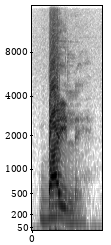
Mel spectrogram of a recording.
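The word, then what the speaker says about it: baile: 자, 강음 강이 올 때는 어디에 강세를 주나요? 당연히 강모음에 강세를 주고 있겠죠. 그런데 양모음과 양모음이 올 때는 뒤에 오는 모음에 강세를 주고 있습니다. 자, 한번 들어 보실까요? 바일레 아우라 다.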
